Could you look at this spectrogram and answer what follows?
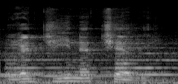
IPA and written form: reˈdʒina ˈtʃeli (Regina caeli)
